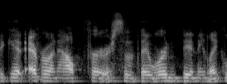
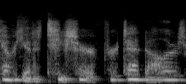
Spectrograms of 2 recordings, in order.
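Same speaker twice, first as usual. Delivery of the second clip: soft, hushed, pitched-up stage whisper; 5 semitones higher, 6 dB quieter than usual. Retelling someone asking to buy a t-shirt while paramedics were there: imitating a whisper.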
